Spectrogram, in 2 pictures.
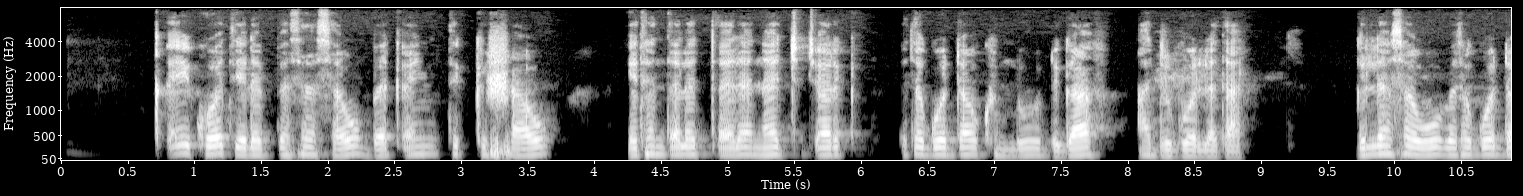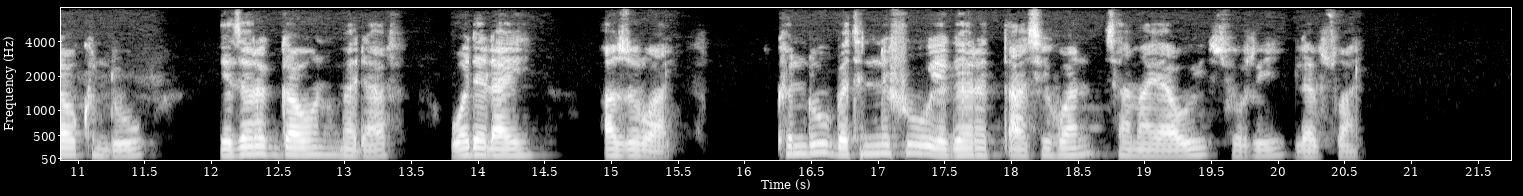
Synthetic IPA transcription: kʼəjkʰo̞t̪ʰjɛləbːəsəsəwbək̪ʼəɲːt̪ʰɨkːɨʃaw | jɛt̪ʰənt̪ʼələt̪ʼːələnət͡ʃʼːt͡ʃʼəɾkʼ | bɛt̪ʰəɡod̪ːawkʰɨnd̪ud̪ɨɡaf | ʔad̪ɾɨɡolːət̪ʰal | ɡ̥ɨlːəsəβubət̪ʰəɡod̪ːawkʰɨnd̪u | jɛzəɾəɡawnməd̪af | wɔd̪əlaj | azɨɾwal | kʰɨnd̪ubət̪ʰɨnːɨʃujɛɡəɾət̪ʼːasiɦo̞nsəmajawisurːiləβswal

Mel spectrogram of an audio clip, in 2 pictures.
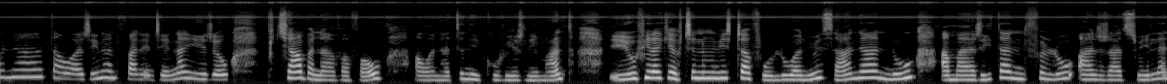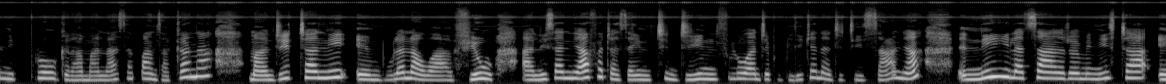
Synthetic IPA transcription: nat̪awaɾinənifaneɳɖ͡ʐenaiɾewpi̥kʲambanavavawawanat̪iniɡuvernemant̪u̥iufiɾakeviʈ͡ʂənuminisi̥ʈ͡ʂəv̥oluaniwzananuamaɾit̪ənifuluʔaɳɖ͡ʐirad͡zueləniproɡramanasəpand͡zakanəmaɳɖ͡ʐiʈ͡ʂəniembulanawav̥iwanisaniafaʈ͡ʂəizajniʈ͡ʂiɳɖ͡ʐinifuluaɳrepublikʲanaɳɖ͡ʐiʈ͡ʂiz̥ananilat͡saːnaɾewminisʈ͡ʂəe

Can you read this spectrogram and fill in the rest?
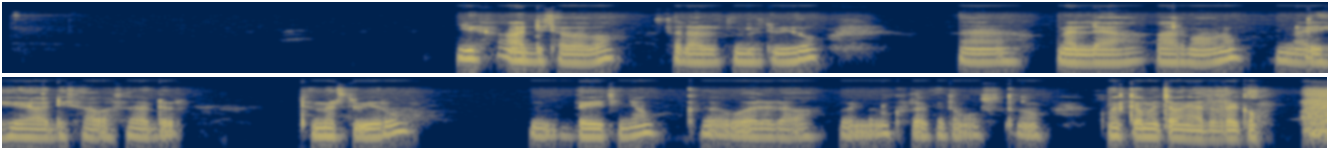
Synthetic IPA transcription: jɪhad̪ːisaβəβaːst̪ʰəd̪ad̪əɾt̪ʰɨmhɨɾt̪biɾo̞ | məlːəjaːɾmawnəw | ɨnːa̰jɪɦead̪ːisaβəβa̰st̪ʰəd̪ad̪ə̰ɾ | t̪ʰɨmhɨɾt̪biɾo̞ | bəjet̪ʰɨɲːawkʰə̰wɔ̰ɾəd̪a̰wojməokʰɨflə̰kʰət̪ʰəma̰wʊst̪ʼnəw | məkʼːəmət͡ʃʼawnjad̪ərːəɡəw

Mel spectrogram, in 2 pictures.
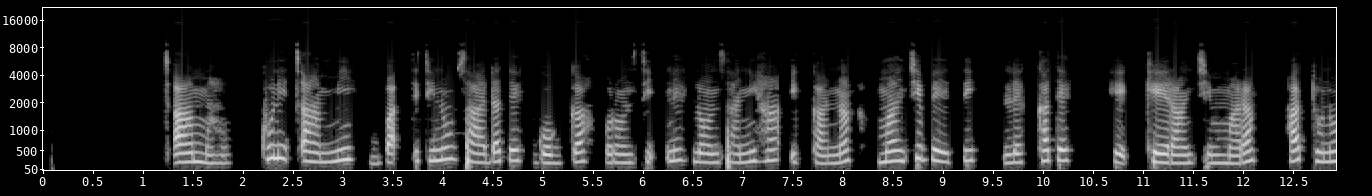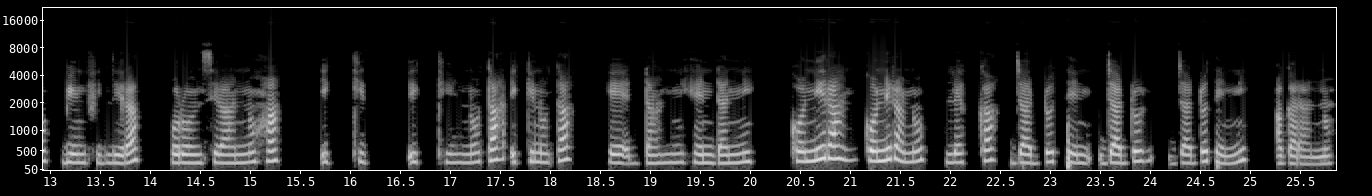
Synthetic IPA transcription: t͡ʃʼaːmːɐ | kʊnɪt͡ʃʼaːmːiːbɐt̪ʼːɪt̪ɪnɔsaːd̪ɐt̪ɛɡɔɡːɐhɔɾɔnsɪʔːɛlɔnsɐnːɪɦɐɪkːɐnːɐmɐnt͡ʃːɪbe̞ːt̪ːɪ | lɛkːɐt̪ɛ | hkʰe̞ːɾant͡ʃːɪmmːɐɾɐ | hɐt̪ːɔnɔbinfɪlːɪɾɐ | hɔɾɔnsɪɾɐnːɔhɐ | kːɪnɔt̪ɐɪkːɪnɔt̪ɐ | hd̪ɐnːɪhɛnd̪ɐnːɪ | kɔɾkɔnːɪɾɐnɔ | lɛkːɐdɔt̪d͡ʒd̪d͡ʒɐd̪ːɔt̪ɛnːɪ | ɐɡɐɾɐnːɔ

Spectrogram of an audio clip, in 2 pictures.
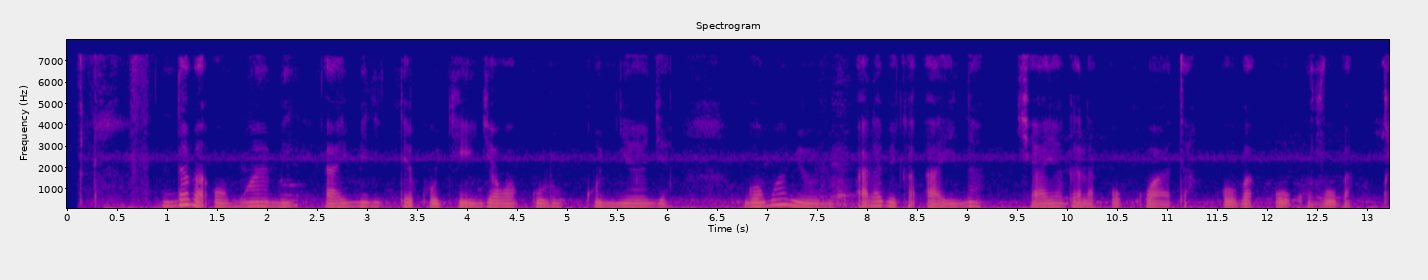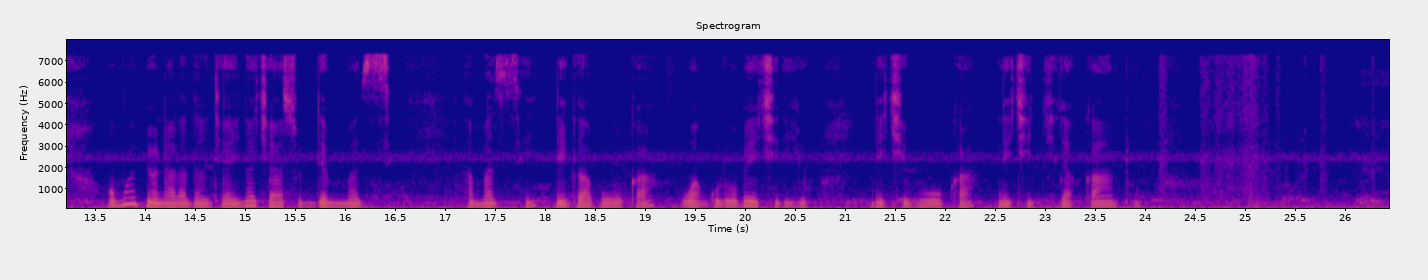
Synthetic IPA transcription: ndaβa̰ʔo̞mwaːmi | ajimiɾidːe̞kʰuɟiːɲɟawaɡːulukʰuɲːaːɲɟa | ŋɡo̞ːmwaːmio̞ːnoa̰laβikʰa̰ʔajina | caːjaɡalao̞̰kkwaːtḁ | o̞̰βao̰kuvuβa | o̞̰mwaːmjo̞ːnoalaɡaːntiajinacaːsudːe̞mumazːi̥ | amazːine̞ɡaβuːkʰa̰ | waɡuloːβe̞ːcilijo̞ | nʔe̞̰ciβuːkʰane̞ciɟːiɾakːaːntʰu

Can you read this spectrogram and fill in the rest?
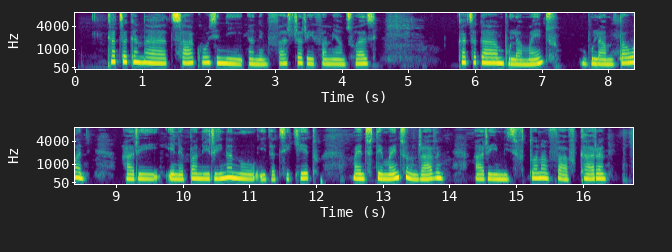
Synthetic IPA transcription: kat͡sakənat͡sakuzinianemifaɾi̥ʈ͡ʂəɾefəmiant͡suazi̥ | kat͡sakəmbuləmajnt͡su̥ | mbulamit̪awani̥ | aɾienapaniɾinənuḭt̪at͡sikʲʰet̪u̥ | majnt͡sud̪̥emajnt͡suniɖ͡ʐavini̥ | aɾimisi̥fu̥t̪onənifaːvi̥kaɾani̥

